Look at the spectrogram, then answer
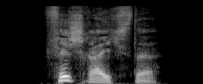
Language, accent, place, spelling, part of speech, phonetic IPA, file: German, Germany, Berlin, fischreichste, adjective, [ˈfɪʃˌʁaɪ̯çstə], De-fischreichste.ogg
- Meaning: inflection of fischreich: 1. strong/mixed nominative/accusative feminine singular superlative degree 2. strong nominative/accusative plural superlative degree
